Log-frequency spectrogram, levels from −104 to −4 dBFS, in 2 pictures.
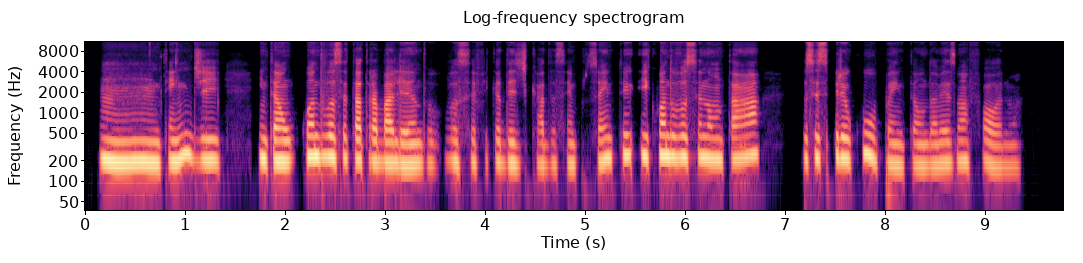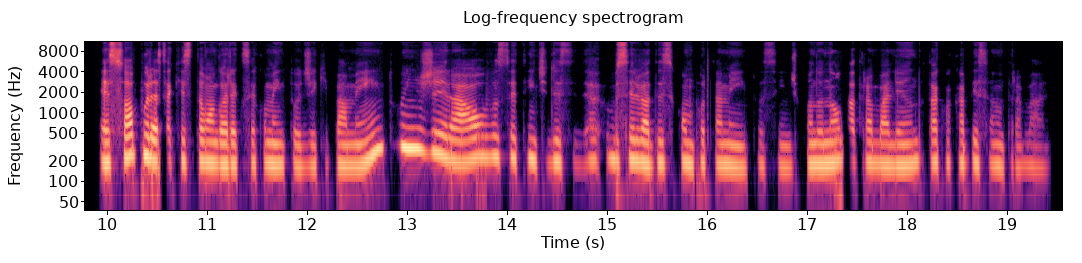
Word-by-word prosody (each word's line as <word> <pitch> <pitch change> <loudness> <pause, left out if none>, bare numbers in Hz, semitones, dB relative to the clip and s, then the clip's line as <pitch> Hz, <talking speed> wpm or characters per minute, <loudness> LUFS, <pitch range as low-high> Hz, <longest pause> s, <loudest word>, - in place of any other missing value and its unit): Hum, 195 -1 +7
entendi, 205 +1 +2 0.3
então 200 -1 +4
quando 230 0 +6
você 225 -1 +3
está 205 -2 +3
trabalhando, 185 -2 +2
você 195 -1 -5
fica 195 +1 -8
dedicada 180 -1 -5
100%, 195 +5 -3
e 240 - +3
e 235 - +5
quando 235 -1 +5
você 225 +1 +1
não 215 -1 +4
tá, 220 +4 +1 0.4
você 215 +1 -2
se 210 - -8
preocupa 215 -3 +1
então 175 0 -4
da 175 0 -5
mesma 185 +2 -3
forma, 170 -3 -7 0.5
é 190 - +1
só 220 +6 +3
por 235 -1 +2
essa 205 0 +1
questão 195 0 -4
agora 180 -1 0
que 180 - -25
você 185 - -9
comentou 175 -1 -5
de 170 +1 -11
equipamento, 175 - -3
ou 320 - +5
em 305 -1 +6
geral 220 -5 0
você 225 -1 -5
tem 210 0 -5
tido 190 0 -12
esse 190 -1 -7 0.3
observado 200 -3 -2
esse 185 - -8
comportamento, 180 -2 -7
assim, 165 -1 -15
de 165 - -19
quando 180 0 -3
não 185 +2 0
tá 195 -1 -11
trabalhando, 180 0 -4
tá 190 - -5
com 190 - -14
a - - -16
cabeça 185 -1 -10
no 170 -2 -9
trabalho? 165 -1 -20
190 Hz, 175 wpm, -22 LUFS, 180-210 Hz, 0.5 s, Hum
